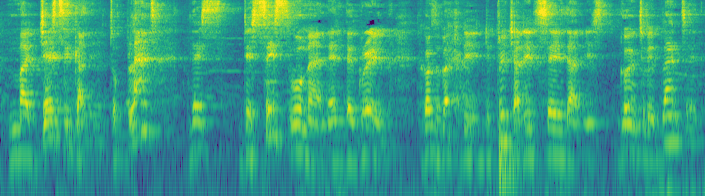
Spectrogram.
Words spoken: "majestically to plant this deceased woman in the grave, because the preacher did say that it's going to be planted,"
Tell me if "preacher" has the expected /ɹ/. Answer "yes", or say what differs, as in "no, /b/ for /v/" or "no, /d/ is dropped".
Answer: yes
